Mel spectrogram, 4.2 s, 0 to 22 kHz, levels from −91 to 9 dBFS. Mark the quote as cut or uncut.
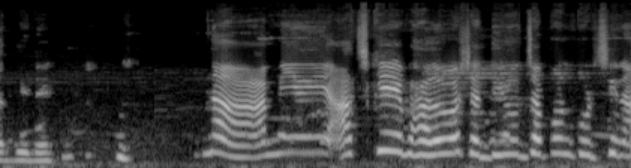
cut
